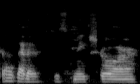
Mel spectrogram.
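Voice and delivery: hushed, cautious self-talk; wary inner voice. Retold or imitated. Man stepping outside, quietly reminding himself to be careful. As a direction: mutter it like checking your back. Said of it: "I'm like".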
